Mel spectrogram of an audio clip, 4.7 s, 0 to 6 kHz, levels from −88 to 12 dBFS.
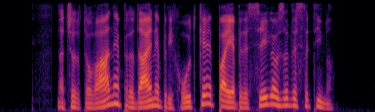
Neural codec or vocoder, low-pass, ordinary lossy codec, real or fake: codec, 16 kHz in and 24 kHz out, 2.2 kbps, FireRedTTS-2 codec; 5.4 kHz; none; fake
